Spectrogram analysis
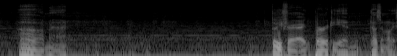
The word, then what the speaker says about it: Egbertian: The teen Egbertian is soft like shh.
